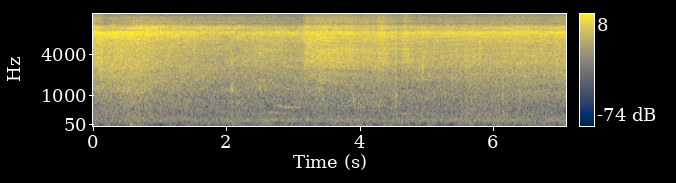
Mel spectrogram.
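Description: Water sprays steadily onto barhi date bunches on a date palm plantation, making a constant, even hiss with no pauses.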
